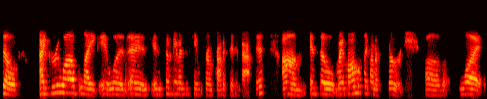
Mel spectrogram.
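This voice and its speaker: A woman from Puerto Rico tells her life story as a podcast guest, talking quickly and filling her speech with "like". Her voice sits at a middle pitch, and the sound is narrow and tinny, like a phone line. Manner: quick, chatty, with lots of "like". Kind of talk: casual storytelling chat.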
